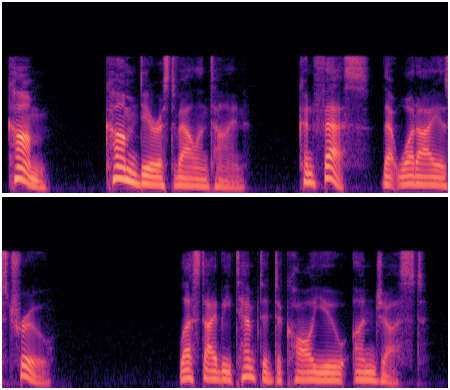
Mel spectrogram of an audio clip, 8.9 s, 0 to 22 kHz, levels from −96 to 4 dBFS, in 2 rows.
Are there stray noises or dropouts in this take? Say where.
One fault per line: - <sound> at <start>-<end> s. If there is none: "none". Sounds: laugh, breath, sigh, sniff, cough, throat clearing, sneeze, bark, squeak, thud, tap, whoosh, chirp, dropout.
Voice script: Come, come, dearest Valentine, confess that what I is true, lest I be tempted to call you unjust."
none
